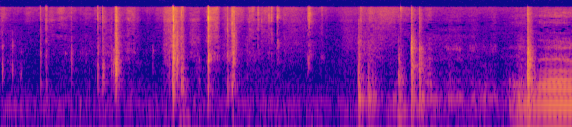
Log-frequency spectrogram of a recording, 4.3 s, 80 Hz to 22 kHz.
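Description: Irregular light plastic clicks and taps as the snap-on back covers of Samsung Galaxy S5 phones are pressed into place and the phones are handled, with a few duller knocks near the end as phones are set down on a hard table.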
